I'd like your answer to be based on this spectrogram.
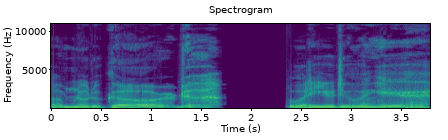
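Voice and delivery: drawn-out, very slow ogre voice. Voicing a suspicious ogre questioning the players: voicing an ogre. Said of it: "He narrows his eyes and says".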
